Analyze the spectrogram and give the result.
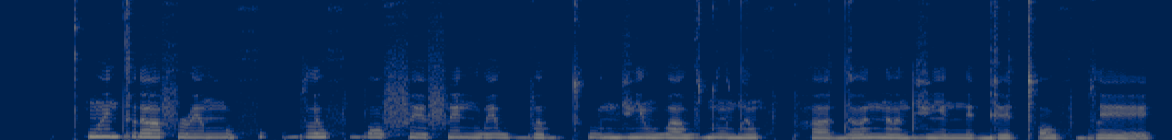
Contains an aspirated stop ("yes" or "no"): yes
